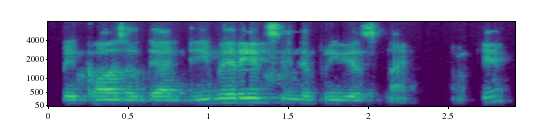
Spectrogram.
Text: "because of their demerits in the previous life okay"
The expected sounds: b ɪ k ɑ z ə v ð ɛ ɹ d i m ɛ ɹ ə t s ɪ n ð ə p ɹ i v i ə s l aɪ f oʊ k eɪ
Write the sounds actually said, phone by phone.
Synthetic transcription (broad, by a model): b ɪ k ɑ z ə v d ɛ ɹ d i m ɛ ɹ ə t s ɪ n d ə p ɹ i v i ə s n aɪ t oʊ k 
